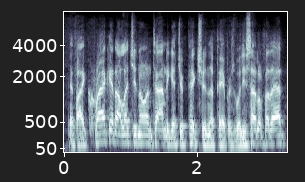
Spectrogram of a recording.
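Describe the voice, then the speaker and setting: An American actor playing a hard-boiled, flirtatious private detective in a 1940s radio drama, with a sardonic, smooth-talking delivery. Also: male voice, mid-range voice, lively intonation, rapid-fire, sharp tone. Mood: brusque. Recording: dull old radio recording with background music.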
